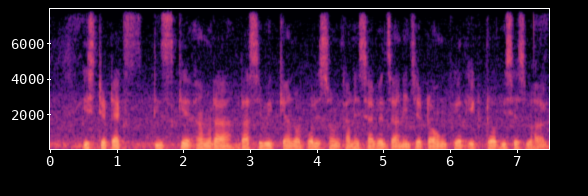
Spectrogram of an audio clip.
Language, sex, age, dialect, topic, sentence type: Bengali, male, 18-24, Jharkhandi, banking, statement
